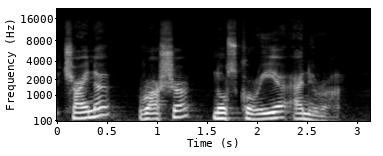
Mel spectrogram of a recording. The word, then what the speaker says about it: Iran: The country, as we know today, Iran, that's how it's pronounced, because I've heard many different pronunciations. I've heard Iran, Iran, but the correct pronunciation is Iran.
